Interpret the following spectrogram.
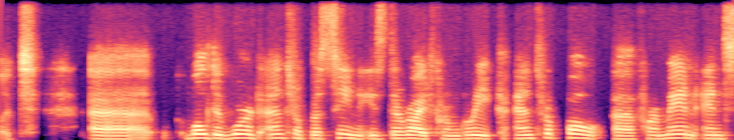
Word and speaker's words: anthropocene: uh well the word anthropocene is derived from Greek anthropo for men and seen for new it although it does rhyme with appliestocene Holocene and so on it's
